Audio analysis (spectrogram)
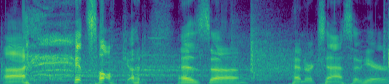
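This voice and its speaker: A man's voice: medium pitch, steady tone, slow pace. A man doing live play-by-play commentary of an ice hockey game in a folksy, informal way. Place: indoor ice rink, live stream. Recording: loud rink noise behind the voice. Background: loud arena ambience, puck and board slams.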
